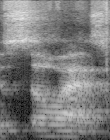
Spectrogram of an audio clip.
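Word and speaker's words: psoas: have to know the soaz minor it's a silent P you do not have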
